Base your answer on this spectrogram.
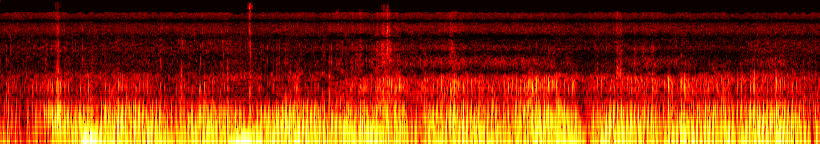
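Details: Contented domestic cat, one of the rescued sisters Pina and Piko, purring in a continuous deep rumble for about eight seconds, the vibration pulsing evenly with a few faint rustles and no other voices.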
